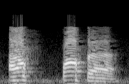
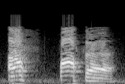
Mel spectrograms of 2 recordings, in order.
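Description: No difference in how they are said.

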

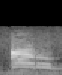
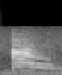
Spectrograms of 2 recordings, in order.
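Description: First: The word ends with a clear final consonant. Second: The same.

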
